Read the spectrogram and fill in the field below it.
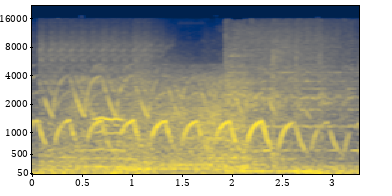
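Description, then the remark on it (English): A wailing police patrol car siren sweeps up and down in fast, repeated cycles, loud over a rumbling vehicle engine as the car comes straight toward the listener, with no voices, filling the whole stretch. “The patrol car. It's coming right at us.”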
